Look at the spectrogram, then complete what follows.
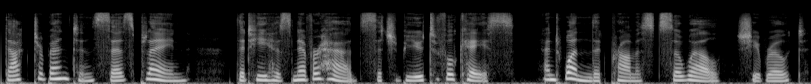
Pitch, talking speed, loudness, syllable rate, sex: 195 Hz, 155 wpm, -19 LUFS, 4.2 syllables/s, female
